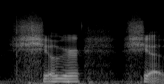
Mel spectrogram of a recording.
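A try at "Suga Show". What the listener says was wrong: No, Sugar. Sugar. He ain't got no R in there.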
